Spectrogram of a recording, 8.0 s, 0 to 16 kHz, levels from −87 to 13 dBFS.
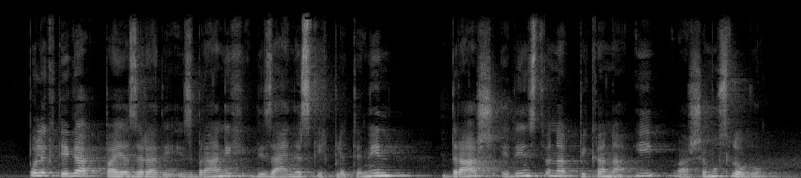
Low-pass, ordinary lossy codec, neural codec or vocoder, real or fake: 14.4 kHz; AAC, 64 kbps; none; real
